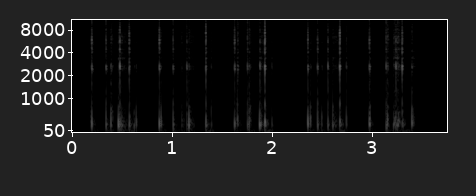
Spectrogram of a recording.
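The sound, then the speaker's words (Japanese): Fingernails tap rapidly on a paper cup placed over a binaural microphone. The hollow clicks are crisp and come in quick clustered bursts separated by brief pauses, with no voices. “バイノーラルマイクにかぶせて、その上から爪で。”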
